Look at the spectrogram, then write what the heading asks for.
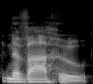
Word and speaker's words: Navarro: Rafa Navajo is the Brazilian Portuguese way of. I call him Rafa Navarro.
